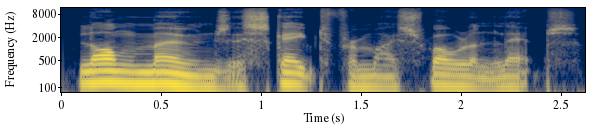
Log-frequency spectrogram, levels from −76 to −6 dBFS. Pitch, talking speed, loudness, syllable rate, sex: 110 Hz, 160 wpm, -17 LUFS, 4.1 syllables/s, male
